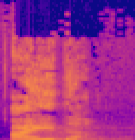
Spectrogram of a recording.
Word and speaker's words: Ai-Da: called Ida, the Ida robot. So this is spelled AI-DA robot.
